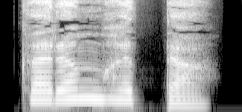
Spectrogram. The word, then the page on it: ಕರಂಭತ್ತ: karambhatta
